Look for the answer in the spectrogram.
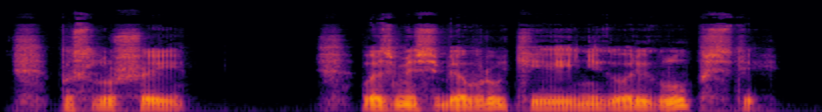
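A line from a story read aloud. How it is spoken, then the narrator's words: Gentle, soothing. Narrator (Russian): ласково сказал я, пытаясь ее успокоить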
